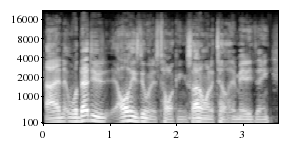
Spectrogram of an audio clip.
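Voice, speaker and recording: A man's voice: mid-range voice, fast, dry recording, studio quality. A man co-hosting a sports podcast, chatting casually with joking asides and lots of fillers. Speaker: podcast co-host.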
